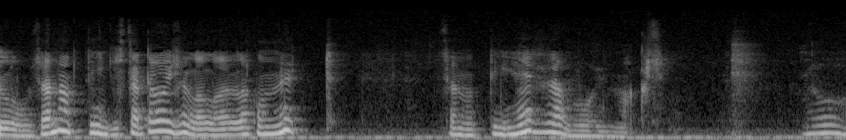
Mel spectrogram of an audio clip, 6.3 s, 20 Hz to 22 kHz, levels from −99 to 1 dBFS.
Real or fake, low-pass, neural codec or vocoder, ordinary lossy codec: real; 19.8 kHz; none; MP3, 64 kbps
